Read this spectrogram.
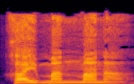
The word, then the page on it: gaimanmana: Raga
